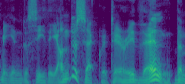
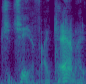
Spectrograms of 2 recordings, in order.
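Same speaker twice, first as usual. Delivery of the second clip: embarrassed whisper; 10 dB quieter than usual. Acted. Embarrassed offer of money.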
